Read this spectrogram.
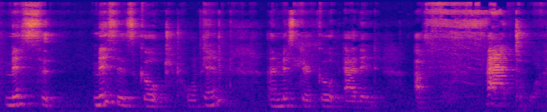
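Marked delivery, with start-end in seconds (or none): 4.2-5.4 soft unvoiced whisper; hushed secret. A narrator's reading. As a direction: lean in and whisper it. Whispered aside.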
